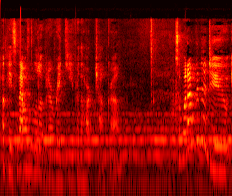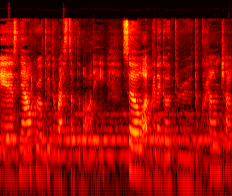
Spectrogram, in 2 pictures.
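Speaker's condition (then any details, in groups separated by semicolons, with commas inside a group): No condition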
